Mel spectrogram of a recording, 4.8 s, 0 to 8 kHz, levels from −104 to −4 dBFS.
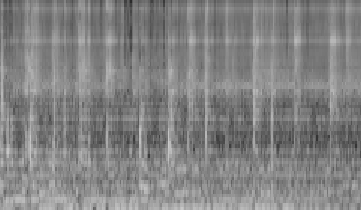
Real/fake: fake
